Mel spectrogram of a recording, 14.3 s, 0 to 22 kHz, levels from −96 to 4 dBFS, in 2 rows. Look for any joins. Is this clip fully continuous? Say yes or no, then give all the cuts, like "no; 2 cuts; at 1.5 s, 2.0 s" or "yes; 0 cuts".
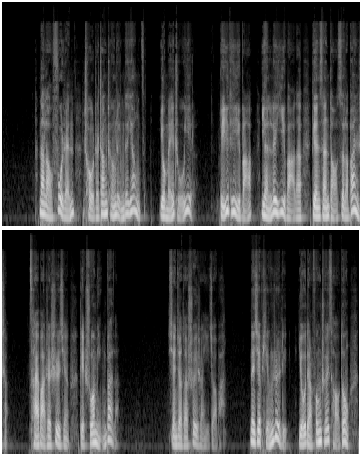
no; 2 cuts; at 10.0 s, 12.1 s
